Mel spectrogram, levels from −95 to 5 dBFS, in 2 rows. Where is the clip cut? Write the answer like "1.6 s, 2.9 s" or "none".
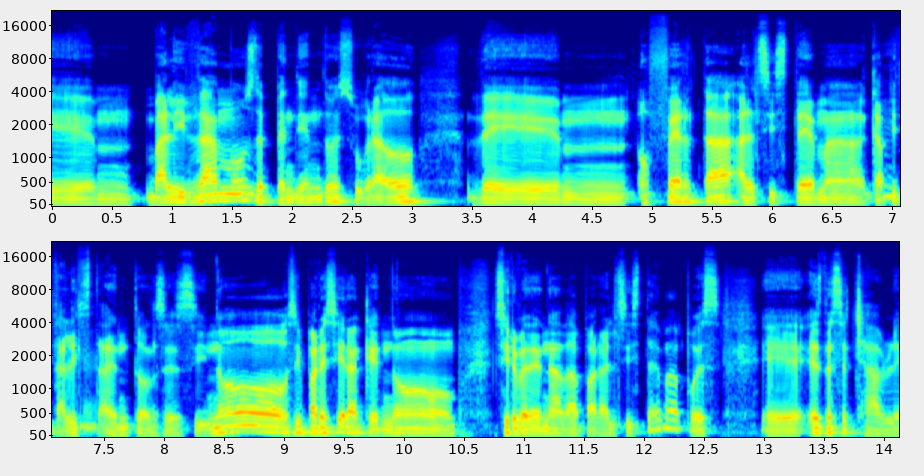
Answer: none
